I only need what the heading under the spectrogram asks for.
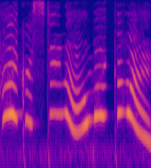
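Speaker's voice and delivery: man's voice pitched very high. Recounting meeting a man who greeted her, the speaker does Mike's very high voice. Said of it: "That's how high his voice was".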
